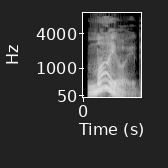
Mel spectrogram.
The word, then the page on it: myoid: British English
